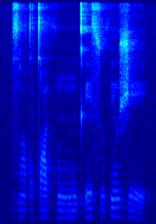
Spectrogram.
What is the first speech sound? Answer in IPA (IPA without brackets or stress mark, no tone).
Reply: zˤ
